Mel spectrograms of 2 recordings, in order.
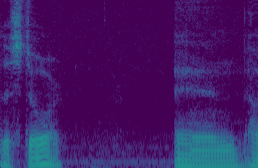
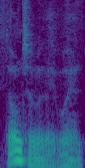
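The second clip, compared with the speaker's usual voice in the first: ordinary talk, nothing marked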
